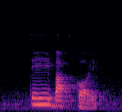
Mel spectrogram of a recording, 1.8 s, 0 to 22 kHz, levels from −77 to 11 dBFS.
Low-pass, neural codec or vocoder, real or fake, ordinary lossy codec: 7.2 kHz; none; real; MP3, 32 kbps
